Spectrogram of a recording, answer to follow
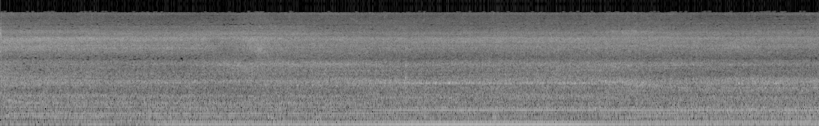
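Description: Vehicle engine idling, a steady low hum with a faint constant tone over it.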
